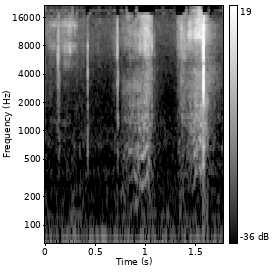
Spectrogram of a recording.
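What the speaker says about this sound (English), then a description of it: "She's opening a zipper for the pot." A zipper opens in several short, rasping pulls, close and crisp, ending with a brighter final zip, with no voices over it.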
